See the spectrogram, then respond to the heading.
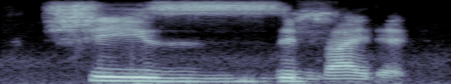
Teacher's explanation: I'm hearing a sh but I want to hear a Z.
